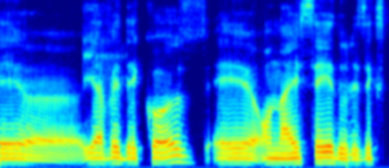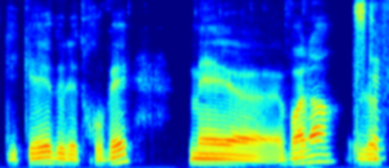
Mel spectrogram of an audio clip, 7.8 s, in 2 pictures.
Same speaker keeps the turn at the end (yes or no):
yes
